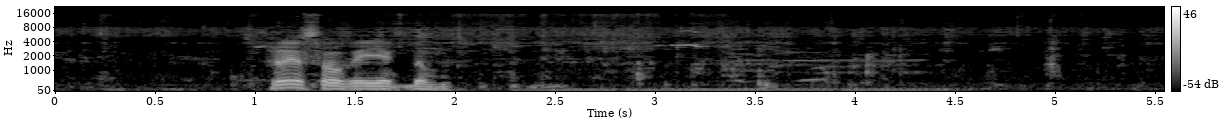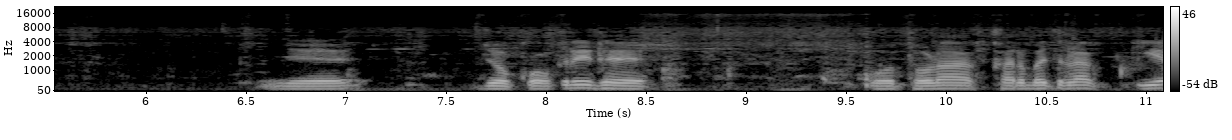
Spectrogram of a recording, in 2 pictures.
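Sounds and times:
water buffaloes walking: 0:00.0 - 0:11.0
man speaking: 0:01.0 - 0:02.1, 0:06.6 - 0:07.1, 0:07.7 - 0:08.6, 0:09.6 - 0:11.0.

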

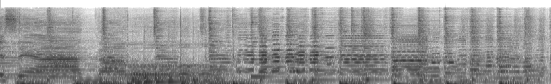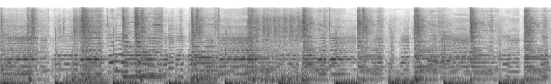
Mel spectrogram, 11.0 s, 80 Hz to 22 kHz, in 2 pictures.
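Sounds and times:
button accordion melody: 0:00.0 - 0:11.0
drum kit beat: 0:00.0 - 0:11.0
electric bass: 0:00.0 - 0:11.0
twelve-string guitar: 0:00.0 - 0:11.0.

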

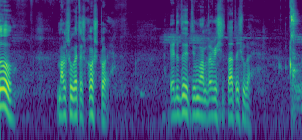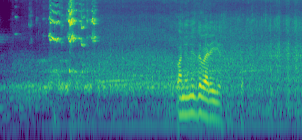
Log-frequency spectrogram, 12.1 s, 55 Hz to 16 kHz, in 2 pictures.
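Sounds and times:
high-pitched squeaks: 0:05.8 - 0:08.4
spin extractor motor humming: 0:05.8 - 0:12.0.

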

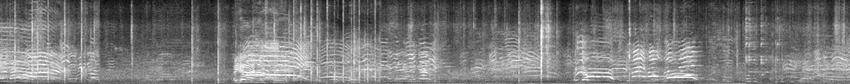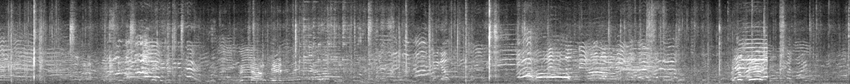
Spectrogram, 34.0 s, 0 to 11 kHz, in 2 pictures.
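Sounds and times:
people calling out and chattering: 0:00.0 - 0:34.0
spectators yelling and cheering: 0:00.0 - 0:34.0.

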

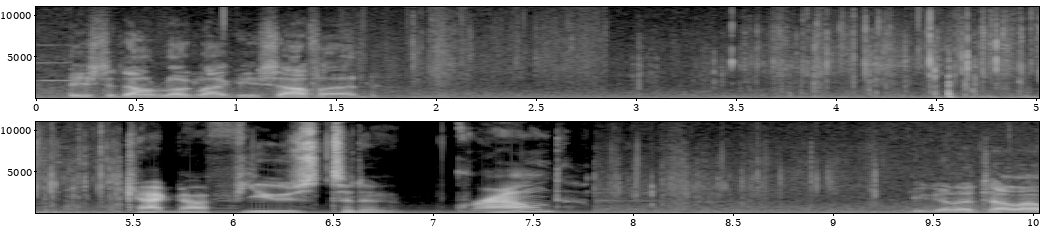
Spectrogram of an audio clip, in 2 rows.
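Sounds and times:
low steady hum: 0:00.0 - 0:10.0
crinkling and rustling: 0:01.8 - 0:05.5, 0:07.8 - 0:10.0.

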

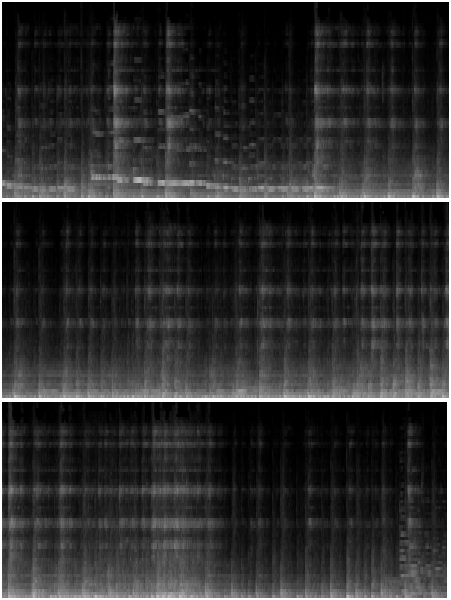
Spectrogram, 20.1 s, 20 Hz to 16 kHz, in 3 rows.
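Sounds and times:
hand percussion: 0:00.0 - 0:20.0
plucked lute: 0:00.0 - 0:20.0.

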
